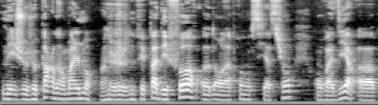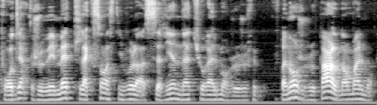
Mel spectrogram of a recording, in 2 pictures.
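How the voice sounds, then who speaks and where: A man with a northern French accent talks casually to camera about spirituality. He sits at a middle pitch and thinks aloud, pausing and restarting his sentences as he goes. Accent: northern French (Ch'ti). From northern France. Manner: reflective, frequent hesitations and self-restarts. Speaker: psychic and spiritual vlogger.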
